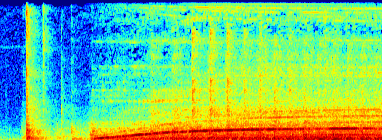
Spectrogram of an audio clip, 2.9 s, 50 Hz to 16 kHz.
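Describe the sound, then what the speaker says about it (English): A Toro Power Max e24 60V electric two-stage snow blower motor spins up after a click, its whine rising steadily in pitch and then holding a loud, steady hum close by. "If you got more snow, then you keep it where the motor revs faster."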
